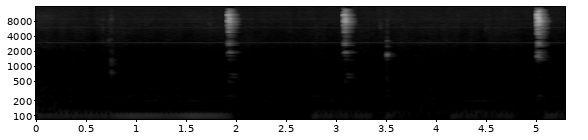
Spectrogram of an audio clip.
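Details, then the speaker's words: Laptop power supply connected to a dead Asus TUF FX505 gaming laptop: sharp clicks about once a second, hum cutting in and out, as the MOSFET cuts power because the main power rail is shorted. "I'm not sure if you can hear the power supply it's clicking you can hear that you can't see the light of the so basically the clicking comes from the mosfet cutting down the the power because the main power really shorted"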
